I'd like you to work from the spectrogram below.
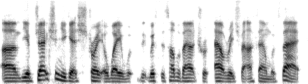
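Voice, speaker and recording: In a dry recording, a man with a brisk, mid-range, slightly bright voice talks as a podcast guest. The agency founder describes his marketing work frankly and informally, with occasional laughter and swearing.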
